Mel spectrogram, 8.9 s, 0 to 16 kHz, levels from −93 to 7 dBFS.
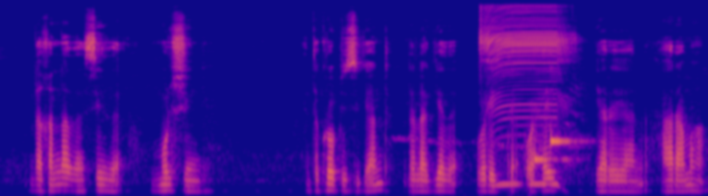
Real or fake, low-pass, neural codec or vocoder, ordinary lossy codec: real; 14.4 kHz; none; none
